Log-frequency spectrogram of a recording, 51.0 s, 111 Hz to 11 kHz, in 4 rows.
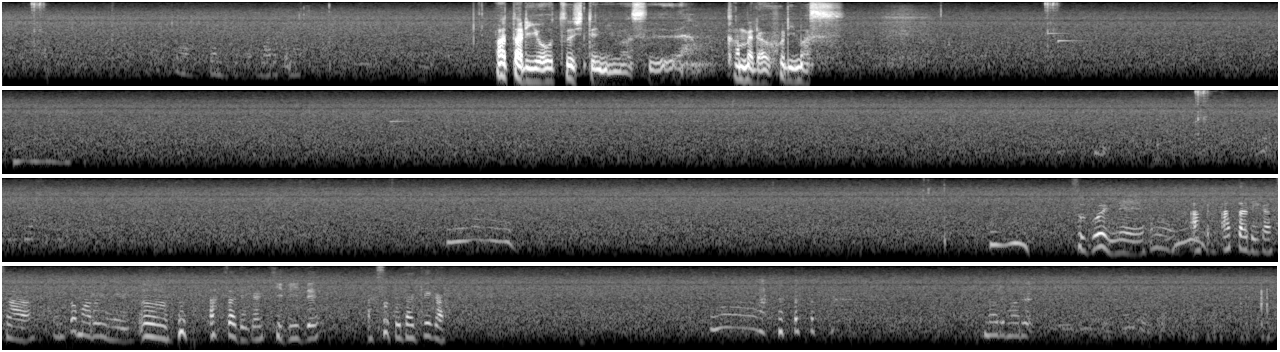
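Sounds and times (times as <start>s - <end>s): faint outdoor hiss: 0.0s - 51.0s
person humming low: 12.8s - 13.6s, 29.9s - 30.7s, 35.4s - 35.9s, 45.4s - 46.4s
faint whistle-like tone: 16.6s - 16.9s.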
